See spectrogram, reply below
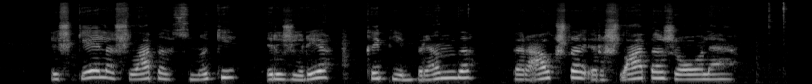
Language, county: Lithuanian, Vilnius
